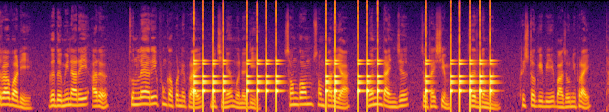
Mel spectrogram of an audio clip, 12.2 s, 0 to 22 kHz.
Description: Tap code, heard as taps on a metal pipe, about 5 knocks a second, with speech in Bodo. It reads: THE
